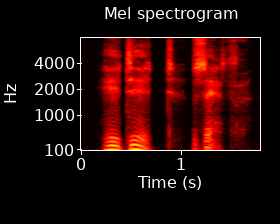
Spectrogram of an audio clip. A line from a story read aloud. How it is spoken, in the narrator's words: she said softly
